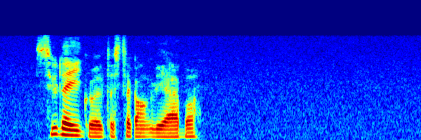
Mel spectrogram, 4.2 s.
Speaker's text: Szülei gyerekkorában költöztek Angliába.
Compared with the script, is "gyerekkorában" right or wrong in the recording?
wrong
